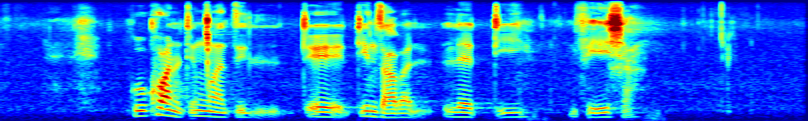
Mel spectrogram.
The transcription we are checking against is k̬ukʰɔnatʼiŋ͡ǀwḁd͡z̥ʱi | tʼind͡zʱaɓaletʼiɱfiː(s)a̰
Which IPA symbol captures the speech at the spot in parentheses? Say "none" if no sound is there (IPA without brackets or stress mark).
ʃ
